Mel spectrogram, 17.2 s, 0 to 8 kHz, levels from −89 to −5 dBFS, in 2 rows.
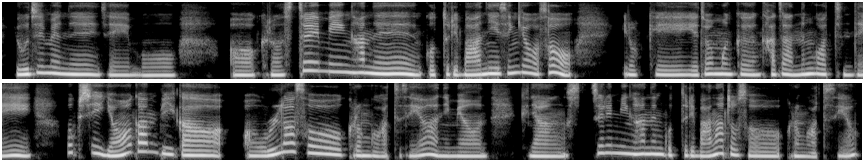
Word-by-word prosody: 요즘에는 210 +1 +3
이제 175 -3 +1
뭐 155 -1 -2 0.6
어 165 0 +1
그런 170 -2 -1
스트리밍 305 - -1
하는 215 -7 +4
곳들이 175 +1 -3
많이 185 +6 +3
생겨서 235 -4 0 0.5
이렇게 175 -1 -2
예전만큼 195 0 +1
가지 190 -1 -3
않는 190 +3 +3
것 205 - +1
같은데 175 -1 0 0.4
혹시 275 -6 +2
영화관비가 205 - +1 0.2
어 175 - -4
올라서 250 - +1
그런 180 -2 -1
것 170 -2 -2
같으세요? 175 +5 -3
아니면 160 -4 0 0.4
그냥 160 -1 0
스트리밍 275 +4 -3
하는 245 -1 +2
곳들이 190 -3 -5
많아져서 170 -4 -1
그런 160 -2 -3
것 150 - -5
같으세요? 165 +4 -6
190 Hz, 285 characters per minute, -23 LUFS, 170-230 Hz, 0.6 s, 하는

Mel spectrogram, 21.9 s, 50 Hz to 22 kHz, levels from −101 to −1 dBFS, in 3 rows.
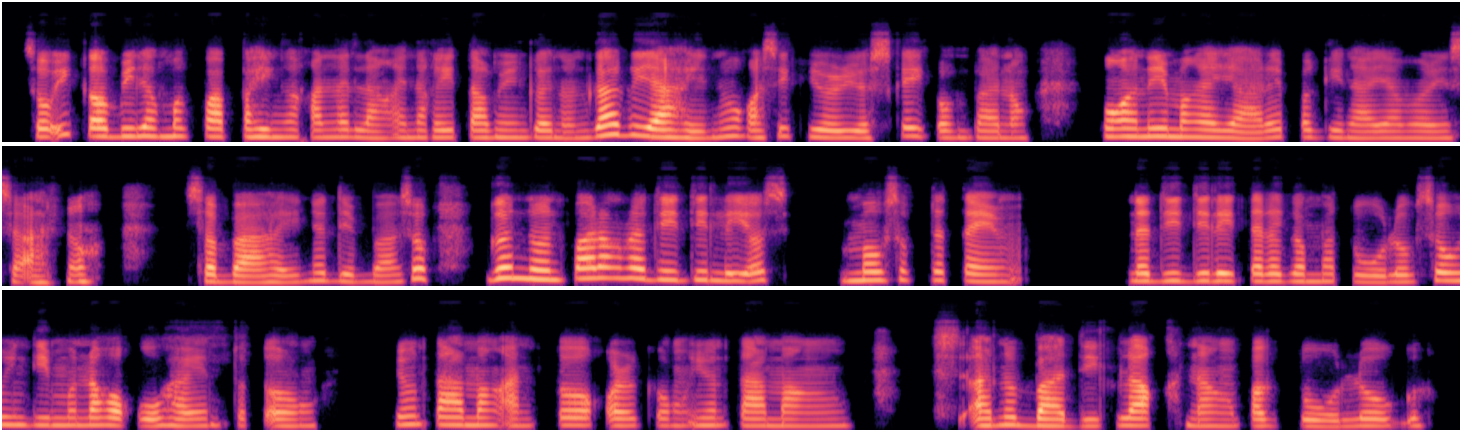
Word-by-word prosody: So, 220 -1 +2
ikaw 230 -5 +5
bilang 230 +1 +1
magpapahinga 215 -2 +1
ka 205 - -3
na 210 - -2
lang 190 -3 -4
ay 195 - -6
nakita 200 0 -1
mo 205 - -3
'yong 200 - -6
gano'n, 195 -2 -3
gagayahin 215 -7 +5
mo 235 0 -4
kasi 215 +4 -4
curious 195 -3 -1
ka 235 - -2
eh, 235 - -1
kung 195 -1 -6
paano, 190 -1 -5 0.3
kung 225 0 +5
ano 225 - 0
mangyayari 205 -2 0
pag 205 -1 -8
ginaya 185 -2 -4
mo 185 - -6
rin 185 0 -5
sa 185 - -2
ano, 195 +2 -3 0.5
sa 200 - +3
bahay 180 -1 +1
n'yo, 220 +2 -5
'di 200 -2 -4
ba? 185 -1 -4
So, 280 +9 +2 0.3
gano'n, 270 -4 +5
parang 290 +1 +6
nade-delay 245 -6 +1
os 225 +2 -2 0.2
most 235 +2 +1
of 235 - -31
the 235 - -2
time, 195 -2 +1 0.5
nade-delay 215 0 +2
talagang 205 -1 0
matulog, 190 -2 -4
so 220 +2 +1
hindi 210 -1 -3
mo 205 - -3
nakukuha 195 -2 +1
yung 205 - -16
totoong, 190 -1 -3 0.4
yung 230 +1 -3
tamang 210 -2 +1
antok, 205 +1 -1
or 195 0 +1
kung 195 +1 -9
yung 205 0 -5
tamang 190 -1 -3 0.6
ano, 200 +2 +2
body 185 -2 +2
clock 200 -1 +4 0.2
ng 185 -1 -4
pagtulog. 185 +1 -3
200 Hz, 175 wpm, -23 LUFS, 190-220 Hz, 0.6 s, parang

